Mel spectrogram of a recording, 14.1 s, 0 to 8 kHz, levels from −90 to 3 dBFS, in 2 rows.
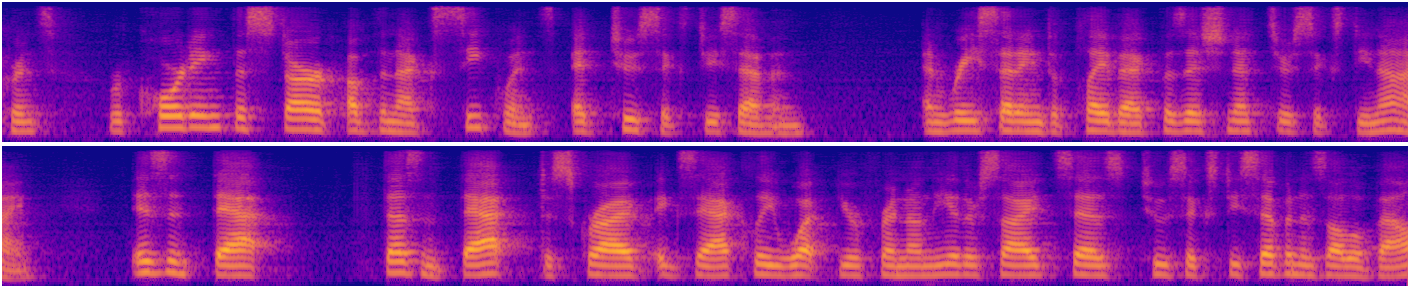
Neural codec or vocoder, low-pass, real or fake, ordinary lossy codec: codec, 16 kHz, 0.2 kbps, FocalCodec; 7.2 kHz; fake; MP3, 64 kbps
